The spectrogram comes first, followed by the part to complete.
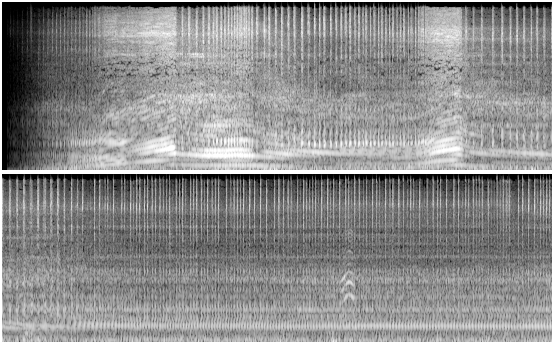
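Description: Fantic two-stroke trials motorcycle engine, revved up twice with the pitch rising and falling each time, then settling to a steady idle from about ten seconds in.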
